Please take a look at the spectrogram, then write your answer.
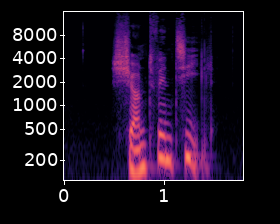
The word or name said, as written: shuntventil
